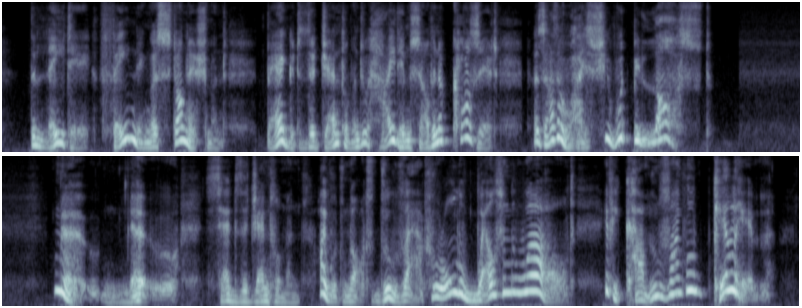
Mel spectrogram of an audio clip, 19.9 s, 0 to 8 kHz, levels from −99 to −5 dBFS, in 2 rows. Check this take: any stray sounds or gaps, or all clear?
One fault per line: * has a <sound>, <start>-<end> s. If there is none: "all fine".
all fine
